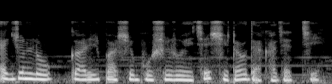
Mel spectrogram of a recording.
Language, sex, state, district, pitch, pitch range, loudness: Bengali, female, West Bengal, Cooch Behar, 220 Hz, 210-235 Hz, -12 LUFS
